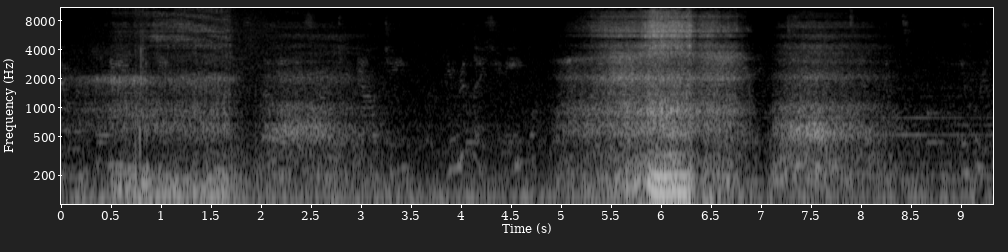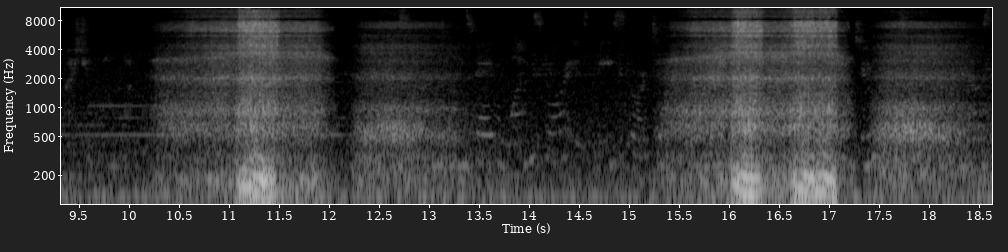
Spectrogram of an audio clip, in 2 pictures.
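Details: Three loud, rough snores about five seconds apart, with quieter breathing between and faint room sound; snoring.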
